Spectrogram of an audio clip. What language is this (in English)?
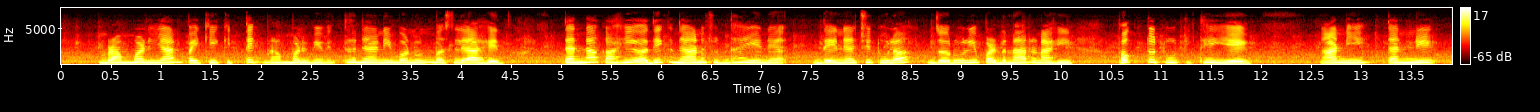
Marathi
